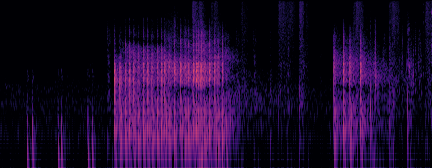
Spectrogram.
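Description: Sustained machine-gun fire from a heavy barrel weapon in a squad-based shooter game, a dense rapid burst lasting a couple of seconds, then a second shorter burst, with a few single distant shots before, heard at a distance.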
